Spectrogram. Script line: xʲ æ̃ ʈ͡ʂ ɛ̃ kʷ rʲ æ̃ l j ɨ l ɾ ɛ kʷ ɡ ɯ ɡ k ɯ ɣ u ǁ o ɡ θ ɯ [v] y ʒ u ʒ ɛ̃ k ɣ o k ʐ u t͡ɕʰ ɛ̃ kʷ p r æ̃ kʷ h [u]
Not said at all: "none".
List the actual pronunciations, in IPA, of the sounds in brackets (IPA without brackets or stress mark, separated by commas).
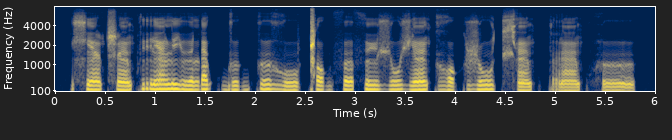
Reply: θ, ɯ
